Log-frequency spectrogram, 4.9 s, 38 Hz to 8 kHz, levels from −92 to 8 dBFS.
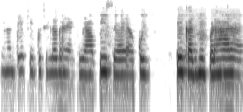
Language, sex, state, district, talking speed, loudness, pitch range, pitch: Hindi, female, Chhattisgarh, Balrampur, 195 wpm, -22 LUFS, 235-260 Hz, 245 Hz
